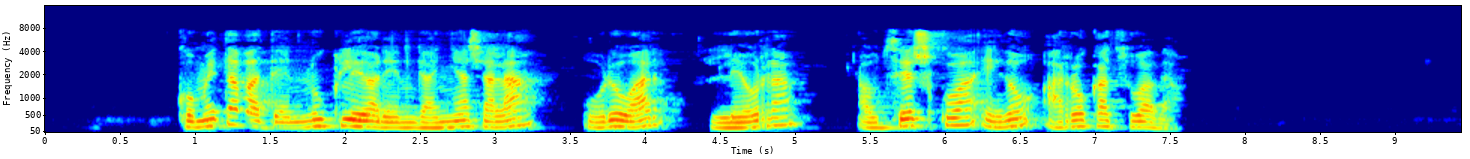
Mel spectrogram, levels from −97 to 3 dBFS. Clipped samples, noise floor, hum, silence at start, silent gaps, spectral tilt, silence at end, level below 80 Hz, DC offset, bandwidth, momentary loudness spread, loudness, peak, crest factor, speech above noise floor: under 0.1%; under -90 dBFS; none; 0.9 s; none; -5.5 dB/octave; 1.9 s; -72 dBFS; under 0.1%; 8 kHz; 11 LU; -23 LUFS; -4 dBFS; 20 dB; over 68 dB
